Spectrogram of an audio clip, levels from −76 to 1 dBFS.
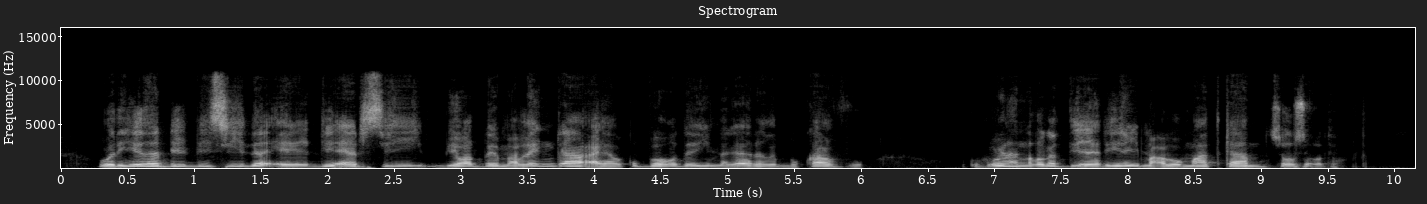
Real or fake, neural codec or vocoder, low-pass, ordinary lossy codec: fake; codec, 24 kHz, 1.5 kbps, HILCodec; 10.8 kHz; none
